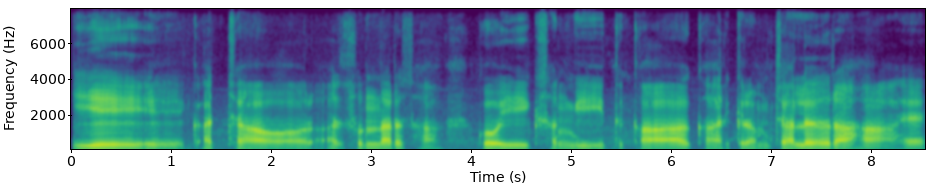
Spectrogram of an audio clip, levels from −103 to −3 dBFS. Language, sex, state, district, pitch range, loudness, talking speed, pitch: Hindi, male, Uttar Pradesh, Jalaun, 95-105 Hz, -19 LUFS, 90 wpm, 100 Hz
